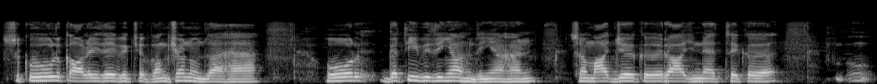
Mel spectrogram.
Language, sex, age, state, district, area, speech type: Punjabi, male, 60+, Punjab, Jalandhar, rural, spontaneous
